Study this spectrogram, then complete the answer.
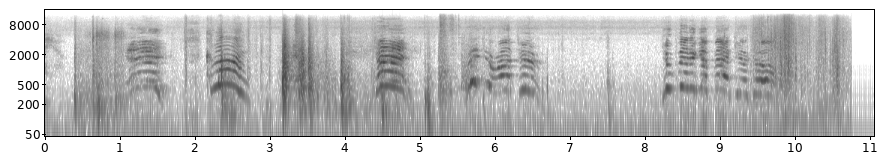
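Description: A man shouts and yells loudly nearby.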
